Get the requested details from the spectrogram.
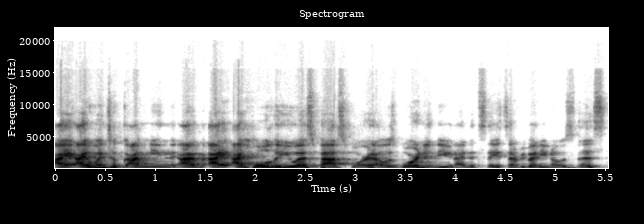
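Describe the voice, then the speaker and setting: A woman's very deep, low voice with a bright, sharp tone, very fast pace, fairly even intonation and big swings in loudness. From Haiti. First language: French. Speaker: dentist. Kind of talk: interview.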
